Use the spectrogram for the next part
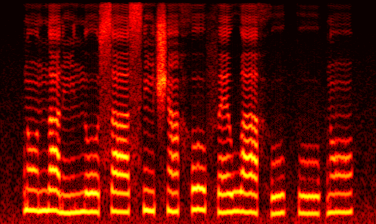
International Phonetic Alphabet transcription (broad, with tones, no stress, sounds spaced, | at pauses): ɾ ɔ̃˦ n a˦˨ ɾ ĩ˧ n o˧ s a˦ s ĩ˦ ʃ ã˦ h o˦˨ f ɛ˨˦ w a˦˨ h u˨˦ k u˧ | ɾ ɔ̃˧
